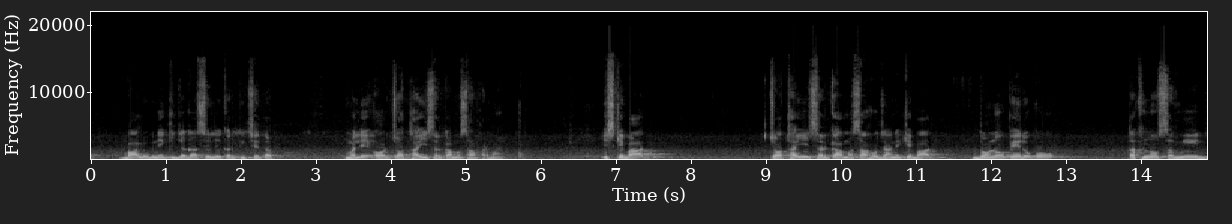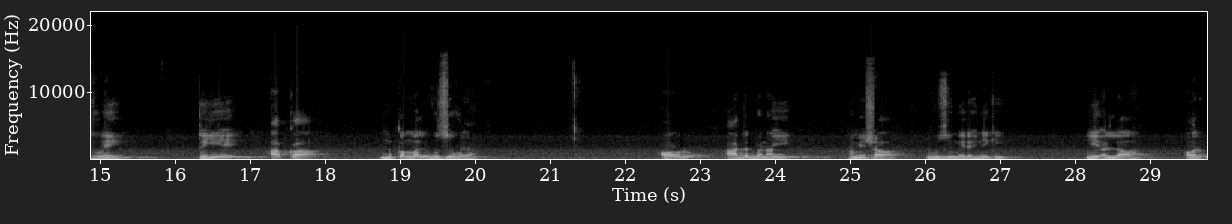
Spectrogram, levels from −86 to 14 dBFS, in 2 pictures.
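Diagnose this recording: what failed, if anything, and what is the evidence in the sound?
A block size mismatch at the driver or buffer stage: one stage writes blocks longer than the next reads, and each block's tail is discarded. Throughout, a steady buzz sits at 43.1 Hz, which fits 1024-sample blocks at 44.1 kHz, while playback speed stays at 1.0.

Compressed frames were skipped at the codec or storage stage, so the decoder never played them. At 19.81 s the audio jumps ahead about 150 ms, a handful of frames, and at 23.96 s about 50 ms, a couple of frames. Each jump is a multiple of 26.1 ms frames, and overlapping neighbours smear each join into a soft blip rather than a click.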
